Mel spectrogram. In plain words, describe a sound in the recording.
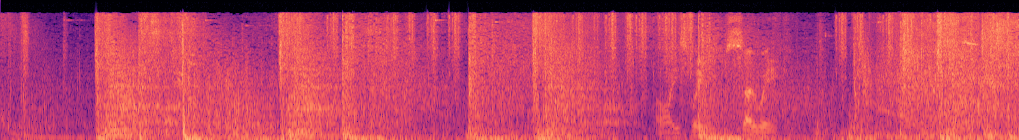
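Wooden ramps and walls snap into place with quick thuds.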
